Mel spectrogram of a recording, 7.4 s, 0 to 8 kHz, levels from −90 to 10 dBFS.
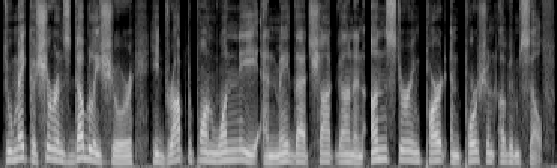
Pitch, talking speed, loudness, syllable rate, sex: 140 Hz, 170 wpm, -18 LUFS, 4.7 syllables/s, male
